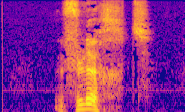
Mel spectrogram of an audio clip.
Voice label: "vlucht", Dutch

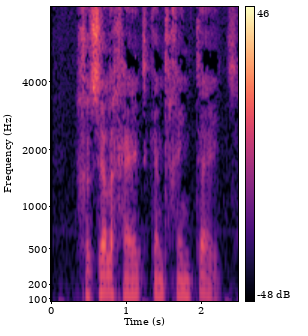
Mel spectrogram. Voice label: gezelligheid kent geen tijd, Dutch

